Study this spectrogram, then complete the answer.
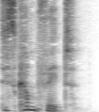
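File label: "discomfit", English, British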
